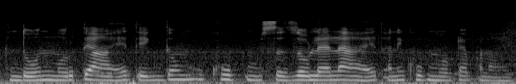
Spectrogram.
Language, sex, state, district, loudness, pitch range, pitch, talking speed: Marathi, female, Maharashtra, Aurangabad, -28 LUFS, 190-205 Hz, 195 Hz, 140 wpm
